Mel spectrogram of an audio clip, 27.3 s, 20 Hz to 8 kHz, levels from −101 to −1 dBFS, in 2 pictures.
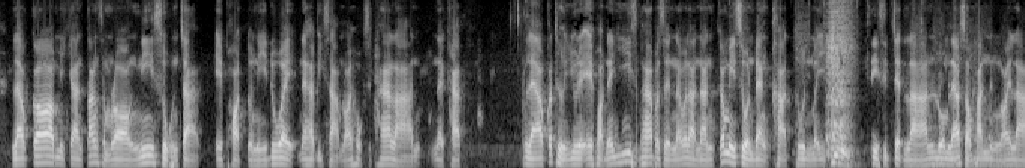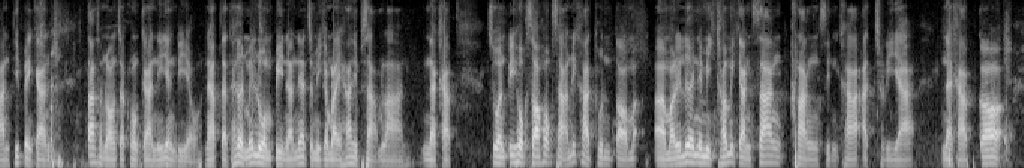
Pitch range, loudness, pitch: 95-115 Hz, -24 LUFS, 100 Hz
